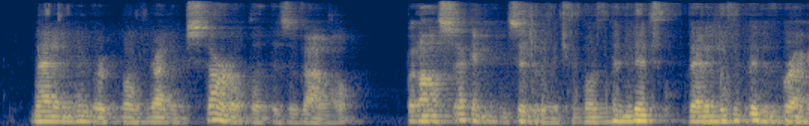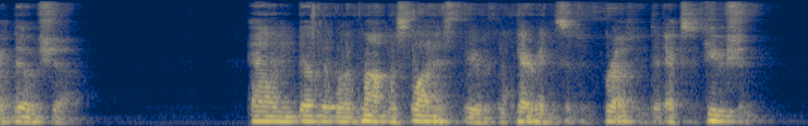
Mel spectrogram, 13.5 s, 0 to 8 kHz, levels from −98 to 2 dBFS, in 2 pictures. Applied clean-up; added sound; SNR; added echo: neural mask model DeepFilterNet 3.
